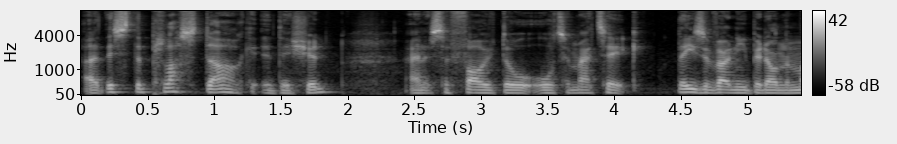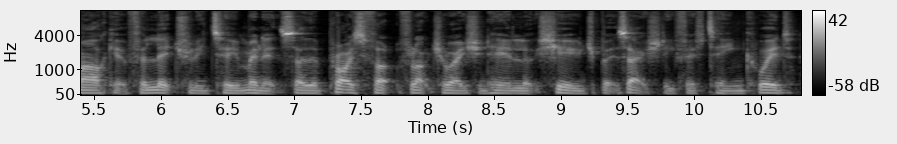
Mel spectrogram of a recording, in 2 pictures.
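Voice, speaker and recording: A man's voice: lowish voice, fairly even intonation, brisk, fairly bright tone. A British man hosting a car leasing channel, chatting casually and reeling off prices and specs while slightly stuffed up from a cold. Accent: British English. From United Kingdom. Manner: chatty, informal, reels off figures. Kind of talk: casual review monologue.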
